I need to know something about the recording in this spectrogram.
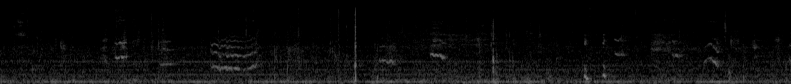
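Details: Charlie, a black and white Pomeranian playing on the floor with his sister and mom, gives short high whining yips and squeaky whimpers scattered through the recording, over a steady low electrical hum with occasional clicks and knocks.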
